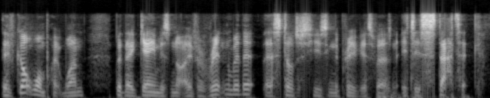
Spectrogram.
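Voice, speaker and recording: A man's voice: mid-range voice, expressive, quick pace, bright, forceful tone, dry recording, dull audio. A man chatting casually on a live stream, rambling through his points with fillers, a little out of breath. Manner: rambling, conversational, many fillers and restarts. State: a bit out of breath. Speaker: streamer and game modder.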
